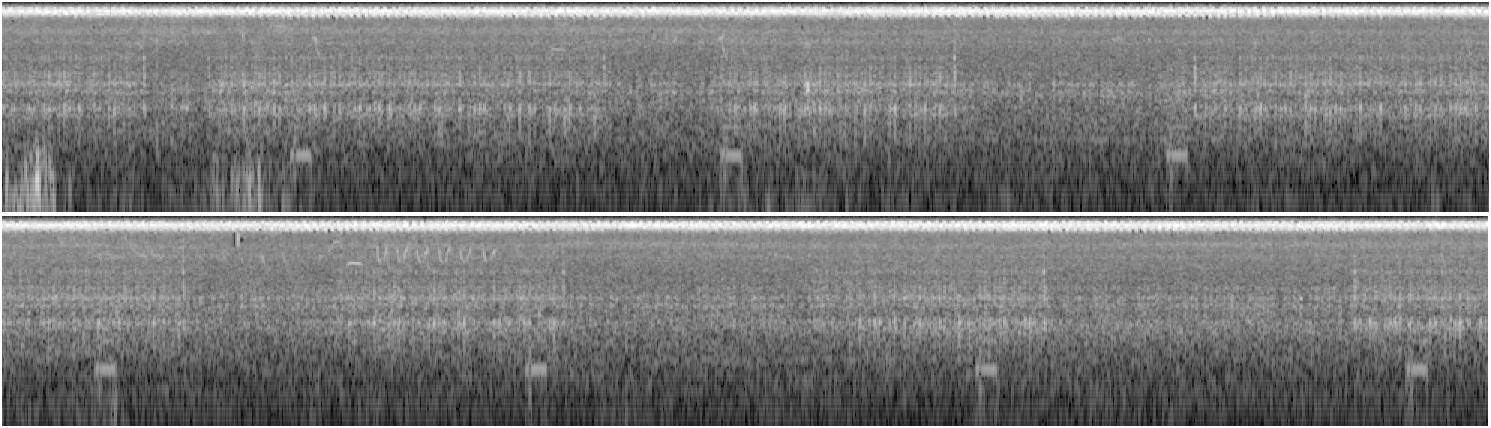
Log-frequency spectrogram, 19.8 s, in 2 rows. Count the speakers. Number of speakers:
zero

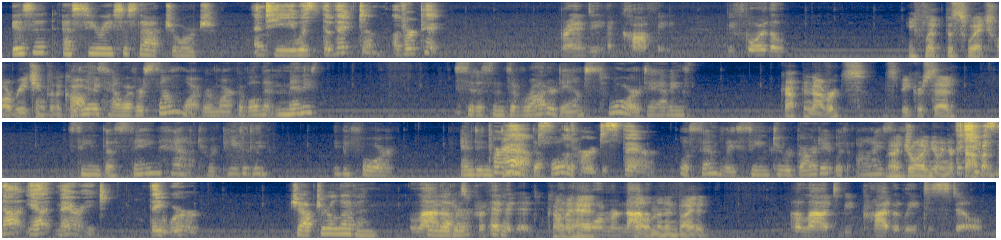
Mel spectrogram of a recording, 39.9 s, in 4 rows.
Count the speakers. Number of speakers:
five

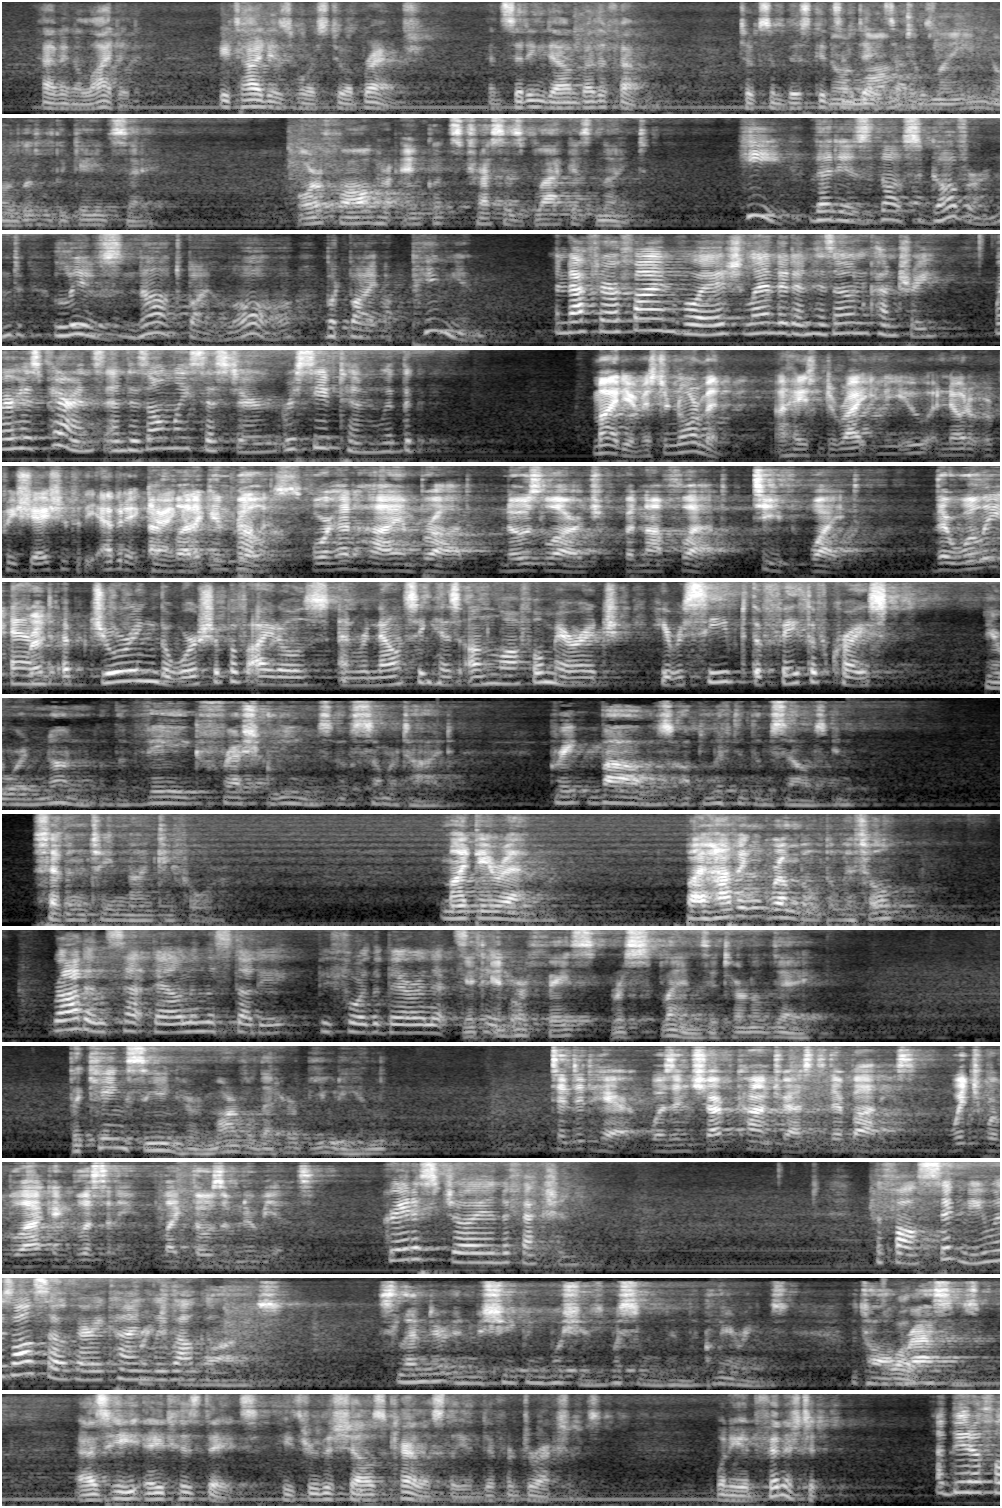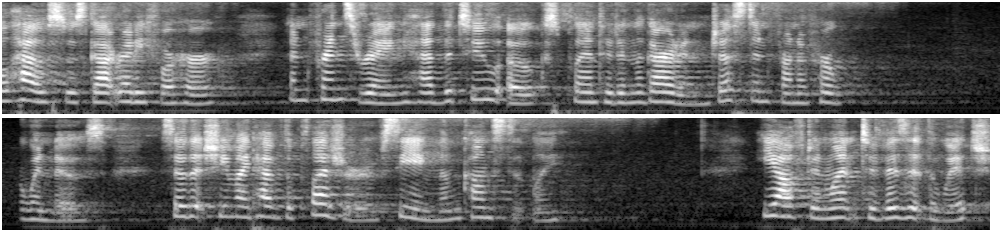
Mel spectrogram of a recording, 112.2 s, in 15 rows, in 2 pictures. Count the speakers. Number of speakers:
ten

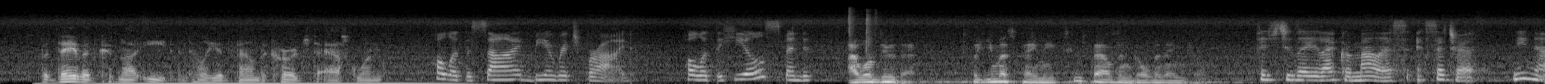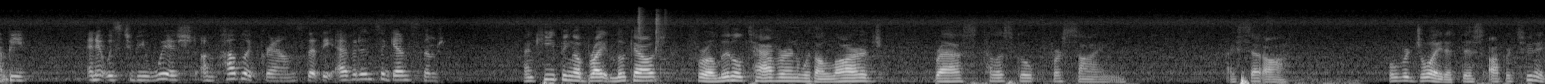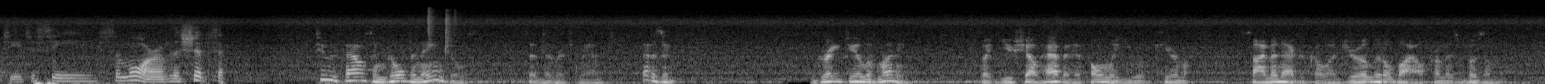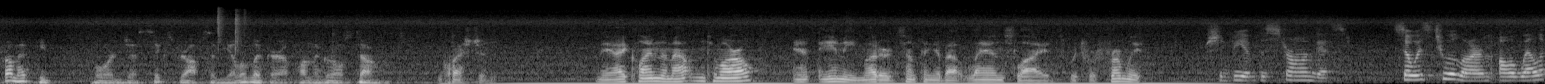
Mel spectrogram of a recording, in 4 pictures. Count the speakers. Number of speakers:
six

